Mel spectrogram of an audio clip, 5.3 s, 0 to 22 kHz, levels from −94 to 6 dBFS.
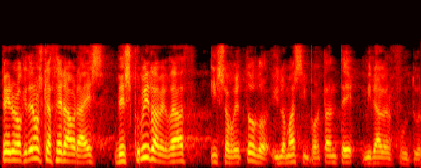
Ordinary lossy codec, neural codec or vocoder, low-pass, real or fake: none; codec, 24 kHz, 6 kbps, HILCodec; 7.2 kHz; fake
